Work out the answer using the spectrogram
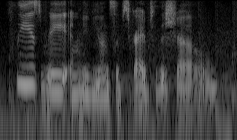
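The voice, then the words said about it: Sultry, seductive voice. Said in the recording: “did you hear me put my sexy voice on ... to ask that?”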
